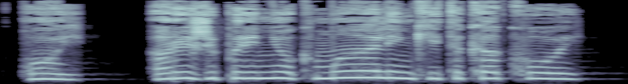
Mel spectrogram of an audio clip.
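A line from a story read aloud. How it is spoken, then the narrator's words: Cooing. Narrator (Russian): проворковала Василена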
